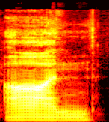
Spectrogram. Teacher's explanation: You can hear how the vowel kind of shifts a little bit towards the end.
